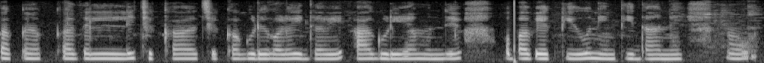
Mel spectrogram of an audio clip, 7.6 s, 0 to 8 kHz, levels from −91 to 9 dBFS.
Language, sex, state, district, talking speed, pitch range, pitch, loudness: Kannada, female, Karnataka, Bidar, 85 wpm, 215-225 Hz, 220 Hz, -16 LUFS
